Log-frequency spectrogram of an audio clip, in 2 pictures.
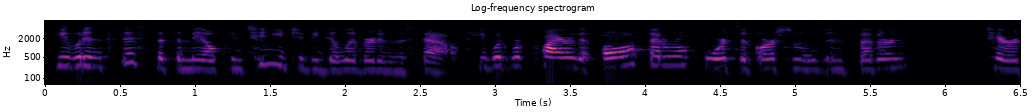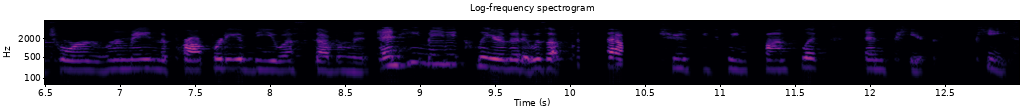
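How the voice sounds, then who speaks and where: An American woman reads aloud like a teacher to students, with an explanatory delivery. Her voice sits at a middling pitch. The recording is slightly dull and lo-fi. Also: quick pace. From United States. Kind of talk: read-aloud of a history book with explanatory asides. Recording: dull, lo-fi sound.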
